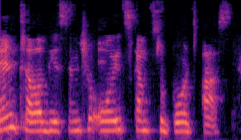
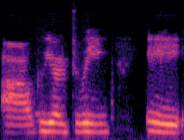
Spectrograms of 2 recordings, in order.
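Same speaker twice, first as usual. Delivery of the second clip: ordinary talk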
